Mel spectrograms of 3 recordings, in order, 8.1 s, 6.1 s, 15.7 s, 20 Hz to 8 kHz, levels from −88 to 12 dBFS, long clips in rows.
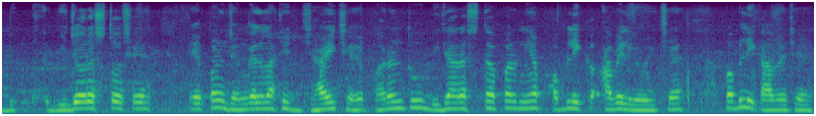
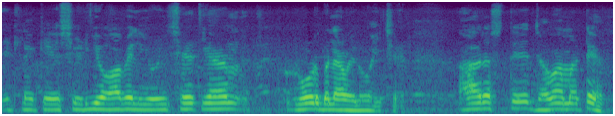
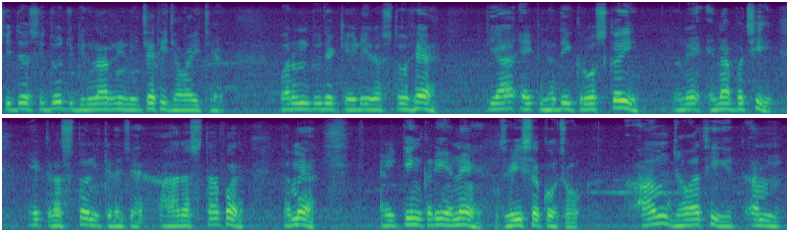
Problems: constant background noise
